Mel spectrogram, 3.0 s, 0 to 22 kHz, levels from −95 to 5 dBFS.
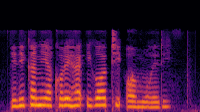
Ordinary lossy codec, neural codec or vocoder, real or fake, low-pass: AAC, 24 kbps; codec, 16 kHz, 0.8 kbps, ZipCodec; fake; 7.2 kHz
